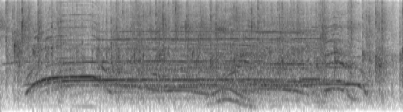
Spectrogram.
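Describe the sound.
A Phoenix audience claps and cheers steadily for about four seconds to give its verdict, with loud sustained applause and voices whooping and shouting over it, the cheers rising and falling in pitch.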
